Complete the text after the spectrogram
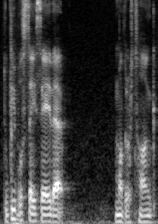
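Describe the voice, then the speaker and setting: Guy from tunisia, arabic native, low voice, rambling music recs with lots of uh's. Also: brisk, slightly rough. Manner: chatty, loose, self-interrupting with fillers. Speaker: music vlogger. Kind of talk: casual music recommendations to camera.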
